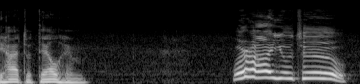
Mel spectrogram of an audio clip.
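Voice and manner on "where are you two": high character voice calling out in the dark hall; calling shout. Acted. Jigsaw searching the dark hall, calling out. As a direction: shout for the two lost mares. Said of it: "Jigsaw shouted".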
